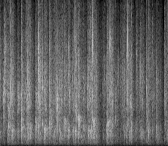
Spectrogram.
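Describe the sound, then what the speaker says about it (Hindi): Audience of young students at a human rights event in Punjab applauds, dense continuous clapping filling the hall at steady loudness, no talk over it. "इसके लिए मैं चाहूँगा एक बार तालियों से सारे स्वागत करें।"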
